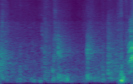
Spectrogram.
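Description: Quick footsteps and sneaker scuffs on brick paving, opening with one sharp knock and followed by a scatter of lighter taps.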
